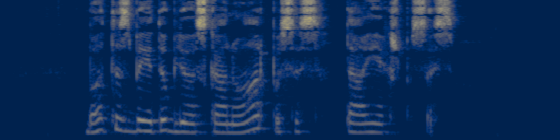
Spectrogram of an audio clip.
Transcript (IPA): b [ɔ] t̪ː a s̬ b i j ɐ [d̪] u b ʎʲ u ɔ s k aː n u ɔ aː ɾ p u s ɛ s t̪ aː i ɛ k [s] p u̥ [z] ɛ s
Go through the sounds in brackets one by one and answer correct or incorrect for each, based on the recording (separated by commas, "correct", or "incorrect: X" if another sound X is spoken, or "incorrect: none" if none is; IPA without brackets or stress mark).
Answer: correct, correct, incorrect: ʃ, incorrect: s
